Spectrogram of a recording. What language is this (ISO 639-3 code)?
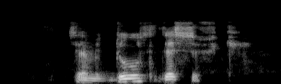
kab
